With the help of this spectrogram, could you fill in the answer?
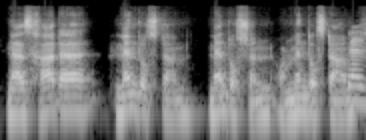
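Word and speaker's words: Nadezhda: Full of what the Russian Jewish writer and I can't pronounce this correctly Nazada Mendelstone Mendelson or Mendlestone Nazda it is.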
